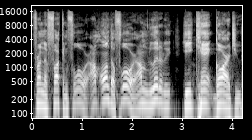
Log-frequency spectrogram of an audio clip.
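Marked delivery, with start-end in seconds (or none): 3.0-4.1 loud hollering yell. Speaker recounts shouting at opponents during a game, acting out what was yelled. retelling a yell. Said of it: "I'm yelling".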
